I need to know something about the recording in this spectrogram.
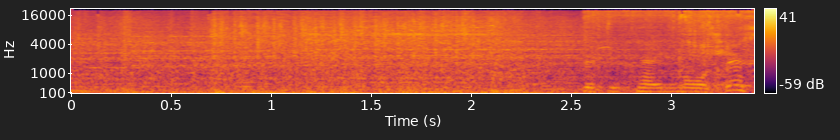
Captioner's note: gunshots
